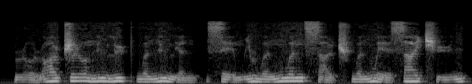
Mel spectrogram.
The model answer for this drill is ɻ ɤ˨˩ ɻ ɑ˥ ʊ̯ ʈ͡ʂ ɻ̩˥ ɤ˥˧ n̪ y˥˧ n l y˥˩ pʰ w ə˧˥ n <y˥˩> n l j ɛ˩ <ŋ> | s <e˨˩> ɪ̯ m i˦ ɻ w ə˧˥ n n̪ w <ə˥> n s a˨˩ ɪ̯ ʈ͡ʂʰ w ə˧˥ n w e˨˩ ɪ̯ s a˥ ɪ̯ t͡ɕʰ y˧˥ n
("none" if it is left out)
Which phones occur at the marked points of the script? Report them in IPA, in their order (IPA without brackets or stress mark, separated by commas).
y˥˩, n, e˨˩, ə˥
